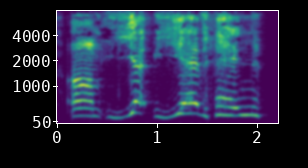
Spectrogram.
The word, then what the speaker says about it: Yevhen: Yevhen is spelled Y-E-V-H-E-N, Yevhen.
